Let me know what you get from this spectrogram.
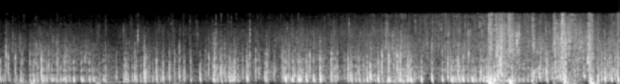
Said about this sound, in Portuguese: É, começa as gotinhas nas folhas e o barulho. Daqui a pouco um barulho mais grave. E aí vai crescendo, aí o som da chuva vai se misturando com o som das balas.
